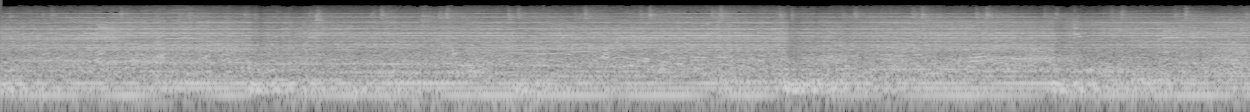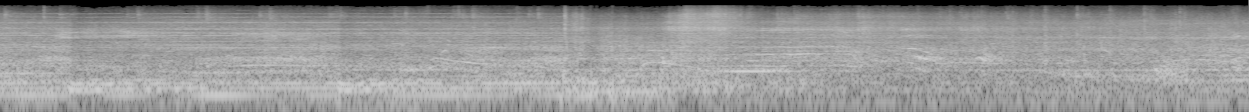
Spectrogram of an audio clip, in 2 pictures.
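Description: Low, droning, suspenseful pre-show background music over the chatter of many people talking in an audience. The music's low drone drops out near the end, leaving the voices.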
